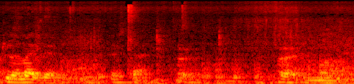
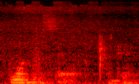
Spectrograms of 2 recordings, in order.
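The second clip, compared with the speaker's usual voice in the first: whispered aside; 3 semitones lower, 13 dB quieter, faster than usual. Real, not acted. Stressing how few get rich.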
